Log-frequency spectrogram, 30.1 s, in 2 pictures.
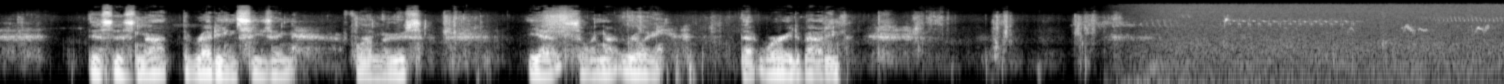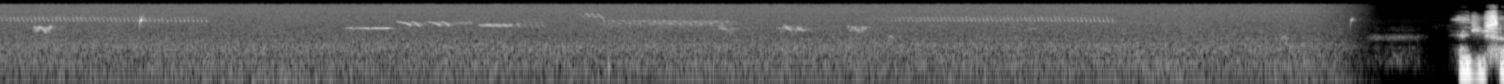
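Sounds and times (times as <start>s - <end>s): steady background hiss: 5.3s - 6.7s, 11.1s - 28.7s
wild birds singing and calling: 10.9s - 28.7s.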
